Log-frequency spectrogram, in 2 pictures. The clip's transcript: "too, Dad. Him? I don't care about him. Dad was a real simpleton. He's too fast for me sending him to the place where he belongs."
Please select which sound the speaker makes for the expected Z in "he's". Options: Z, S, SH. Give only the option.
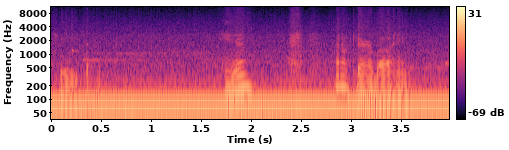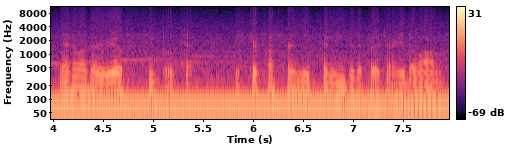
S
